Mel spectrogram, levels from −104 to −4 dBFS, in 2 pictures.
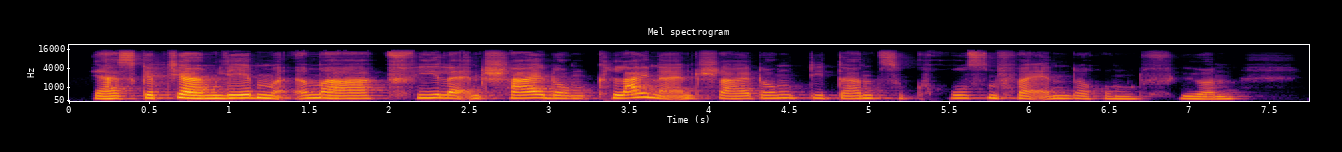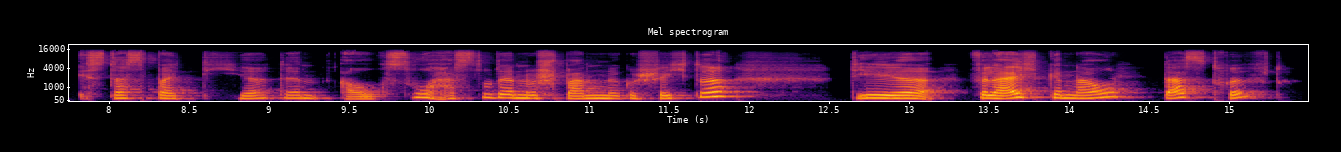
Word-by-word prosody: Ja, 180 -1 +3
es 185 0 -2
gibt 220 +1 0
ja 220 -4 +10
im 200 +1 +6
Leben 220 +1 +5
immer 200 -2 +1
viele 225 +1 0
Entscheidungen, 205 -1 0
kleine 225 -1 +2
Entscheidungen, 205 +4 -5
die 210 -1 -7
dann 200 +1 -4
zu 205 -1 -14
großen 215 +2 -6
Veränderungen 185 -4 -7
führen. 170 -1 -7 0.5
Ist - - -10
das 210 0 -3
bei 195 -2 -2 0.3
dir 195 +2 -5
denn 210 -1 -6
auch 160 0 -7
so? 250 +5 -3
Hast 195 +1 -8
du 255 - -4
denn 235 -2 +1
'ne 210 -1 +2
spannende 195 0 -1
Geschichte, 200 - +1 0.8
die 210 -2 +6 0.3
vielleicht 260 +7 +4
genau 225 +4 +1 0.3
das - - 0
trifft? - - -6
205 Hz, 135 wpm, -23 LUFS, 190-220 Hz, 0.8 s, ja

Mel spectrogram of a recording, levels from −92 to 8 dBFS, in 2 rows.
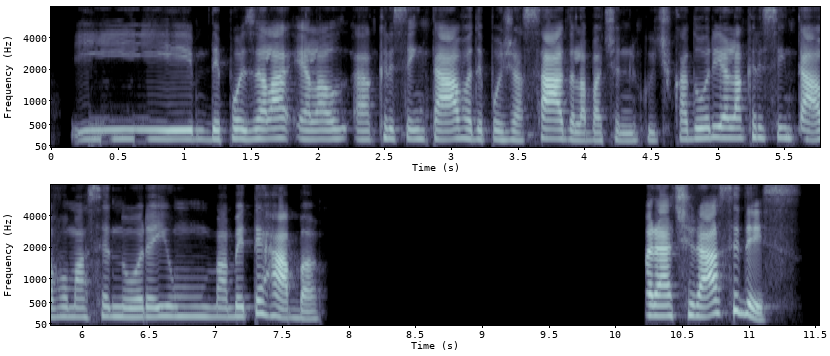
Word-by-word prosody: e, 190 0 -4
depois 190 0 -3
ela 205 +1 +2
ela 190 +1 -2
acrescentava, 195 0 0
depois 185 -1 -7
de 175 - -5
assado, 195 +2 +4
ela 165 - -3
batia 165 +1 -7
no 155 - -8
liquidificador 190 +6 -6
e - - -1
ela 215 0 +2
acrescentava 210 -2 -1
uma 195 -1 -4
cenoura 200 -1 -4
e 205 +2 -2
uma 205 -1 -5
beterraba. 195 - +2 2.4
Pra 220 -1 +8
atirar 215 -1 +5
a - - +10
acidez. 270 0 -1
195 Hz, 125 wpm, -21 LUFS, 185-205 Hz, 2.4 s, a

